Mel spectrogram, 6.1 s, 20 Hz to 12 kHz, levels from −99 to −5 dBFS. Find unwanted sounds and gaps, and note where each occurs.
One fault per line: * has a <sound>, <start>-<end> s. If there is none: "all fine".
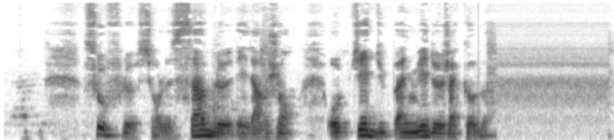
all fine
